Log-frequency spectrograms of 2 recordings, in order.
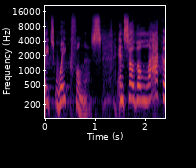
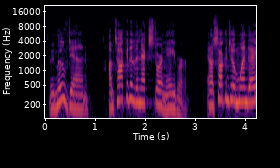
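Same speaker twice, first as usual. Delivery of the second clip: ordinary talk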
